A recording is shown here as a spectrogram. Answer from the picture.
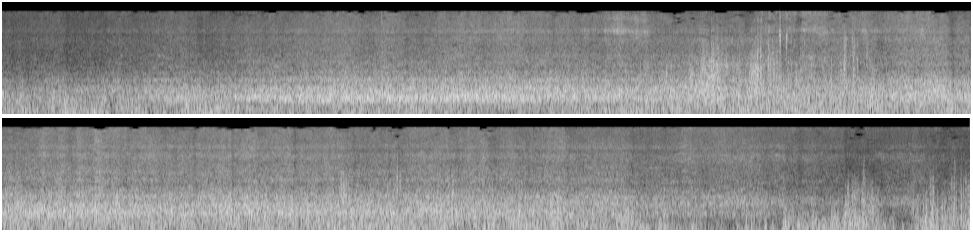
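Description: Electric passenger train passing close by, the rumble of its wheels on the rails swelling from about a second in and easing after about six seconds, with wind buffeting the microphone.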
